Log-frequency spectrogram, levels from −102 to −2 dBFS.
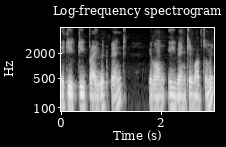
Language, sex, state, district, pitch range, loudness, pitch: Bengali, male, West Bengal, Jhargram, 90-105 Hz, -18 LUFS, 100 Hz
